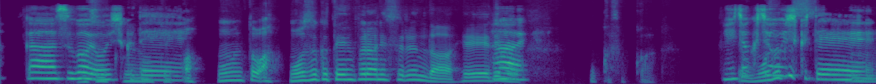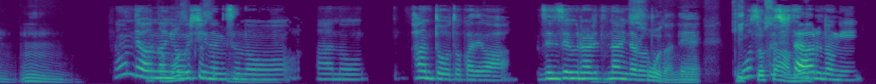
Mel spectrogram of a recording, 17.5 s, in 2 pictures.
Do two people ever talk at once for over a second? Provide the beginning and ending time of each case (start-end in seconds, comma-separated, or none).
0.8-1.9, 7.3-8.8, 10.2-11.6, 14.7-17.0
